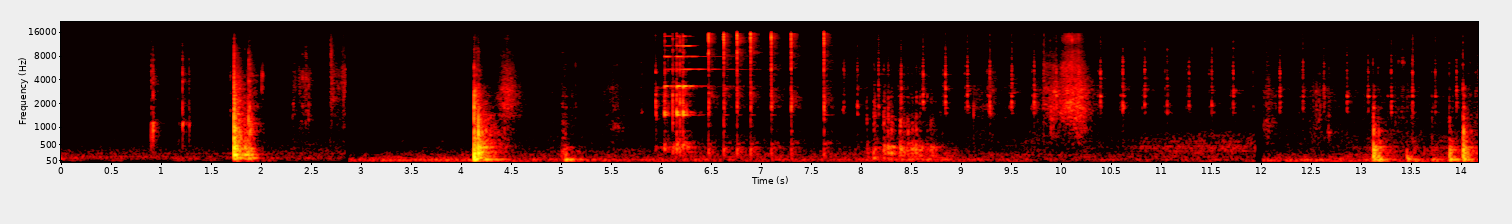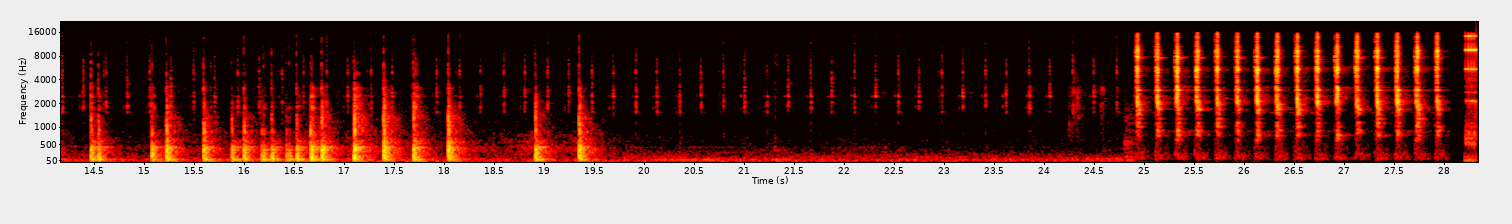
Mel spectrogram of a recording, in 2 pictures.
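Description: A few knocks and clinks, then a mechanical kitchen timer being wound with a long run of ratcheting clicks. Near the end its bell rings with rapid, even strikes, about six a second.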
